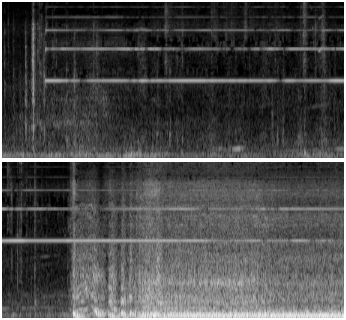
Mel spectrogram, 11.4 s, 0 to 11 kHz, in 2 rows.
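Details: Freightliner Cascadia with 10-speed transmission: steady warning tone, diesel starts, then a loud, rough, rhythmic rumble from internal transmission gear damage.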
